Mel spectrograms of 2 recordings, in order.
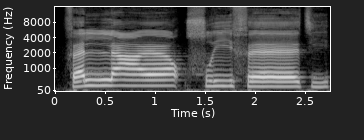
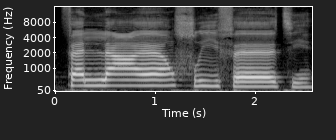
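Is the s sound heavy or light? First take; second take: heavy; heavy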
